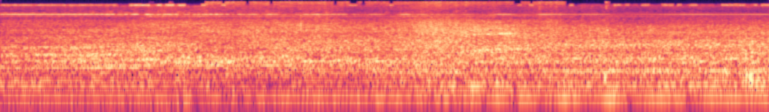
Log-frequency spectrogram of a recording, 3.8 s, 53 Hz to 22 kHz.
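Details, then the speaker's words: 24 V 600 W power supply fan, running for a boat refrigerator on test, heard near the unit and much louder than the fridge fan; constant airy whoosh with steady low hum and faint high whine, running normally. "Ich weiß nicht, ob man einen Lüfter hört, aber der vom Netzteil ist um einiges lauter. Dieses Geräusch ist der Netzteillüfter."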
